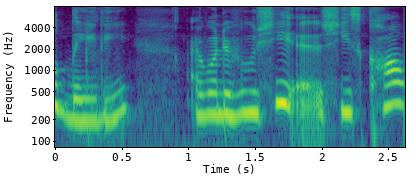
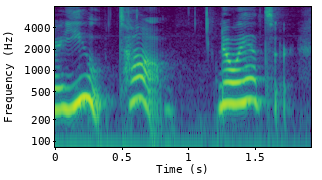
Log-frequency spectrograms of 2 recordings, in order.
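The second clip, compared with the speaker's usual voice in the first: put-on high, louder call for a missing boy; 7 semitones higher, 5 dB louder, slower than usual. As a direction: call the boy across the house, higher and louder. Aunt calling for Tom.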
